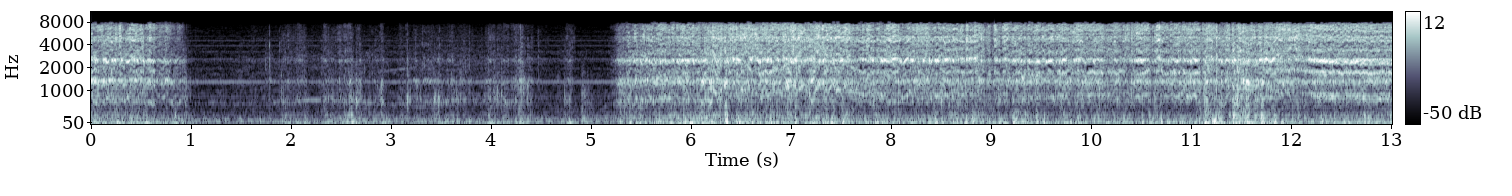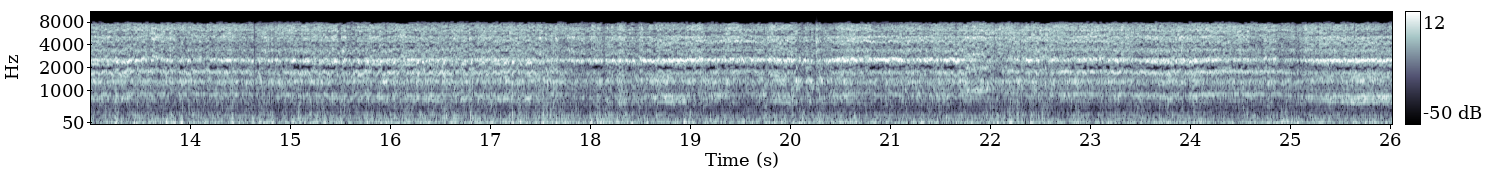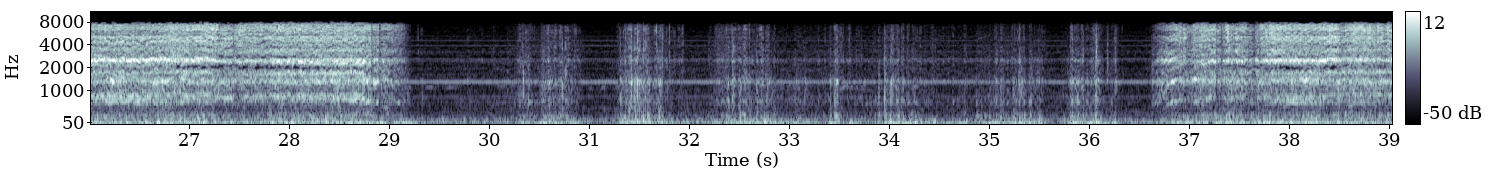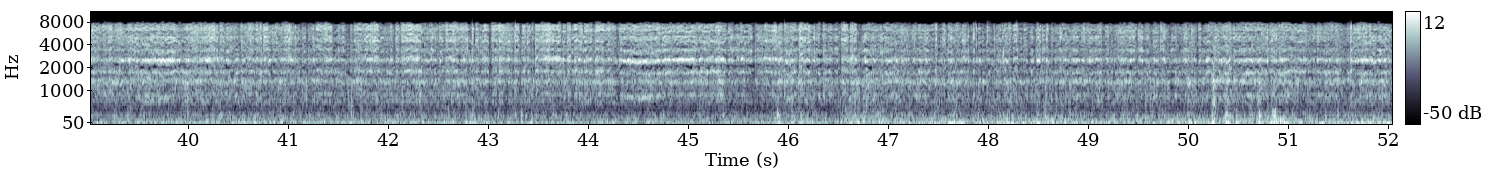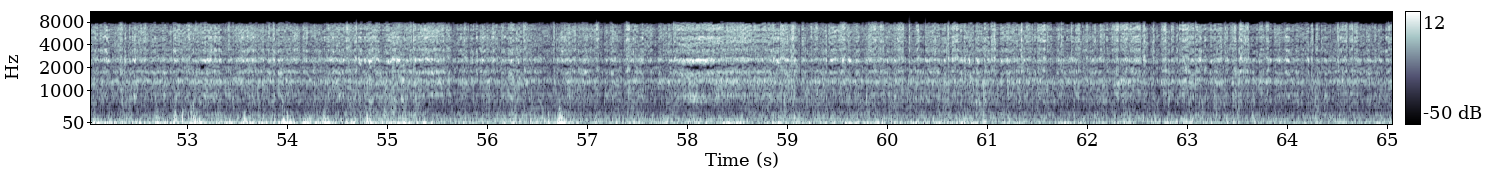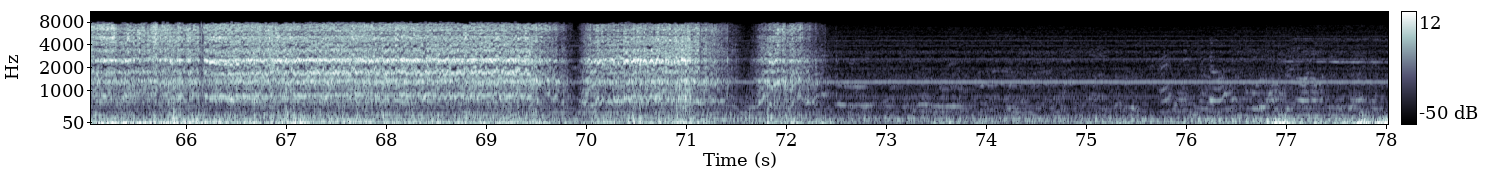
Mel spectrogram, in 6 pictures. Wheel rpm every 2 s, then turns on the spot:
60, 20, 100, 250, 220, 230, 220, 220, 210, 210, 230, 230, 220, 210, 40, 20, 20, 30, 160, 230, 230, 230, 230, 230, 230, 220, 230, 230, 230, 230, 240, 230, 230, 200, 160, 80, 0, 0, 0.
0-4 28-34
